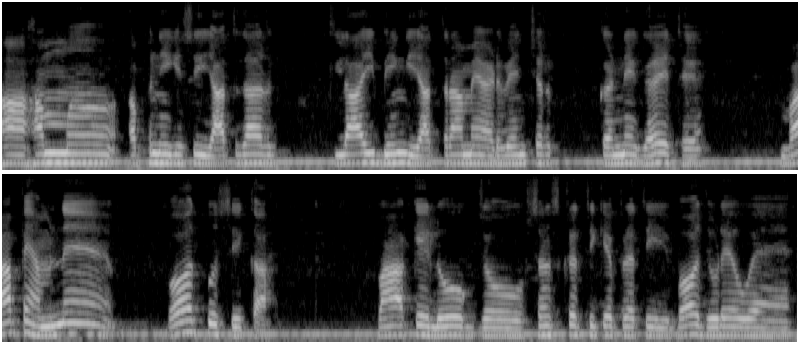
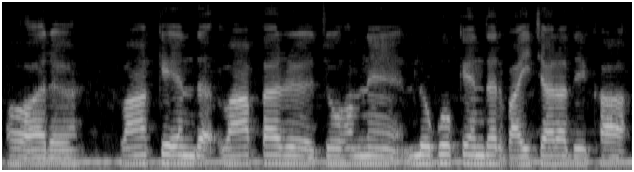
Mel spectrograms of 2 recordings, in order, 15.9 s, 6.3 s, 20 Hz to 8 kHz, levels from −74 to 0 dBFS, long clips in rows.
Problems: constant background noise, background conversations at intervals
